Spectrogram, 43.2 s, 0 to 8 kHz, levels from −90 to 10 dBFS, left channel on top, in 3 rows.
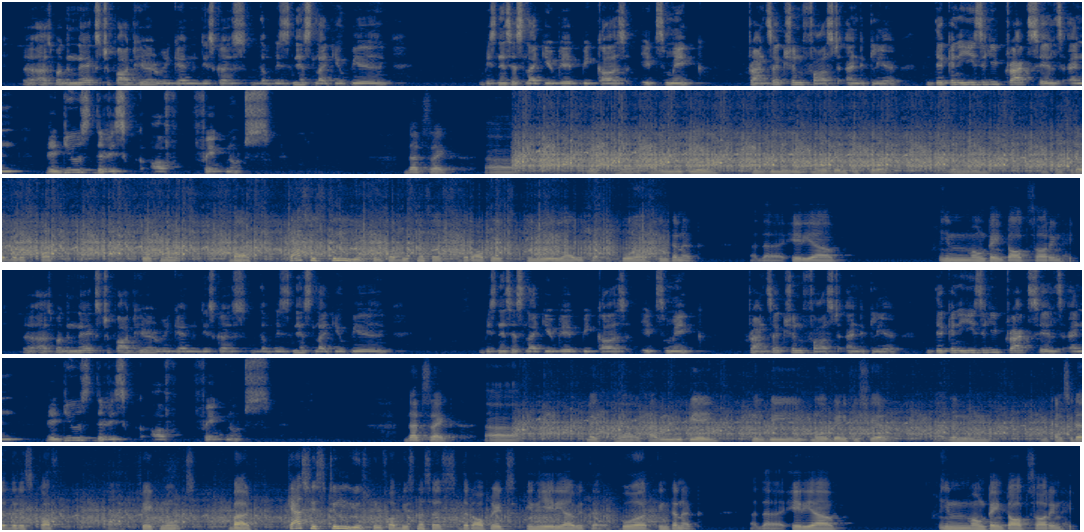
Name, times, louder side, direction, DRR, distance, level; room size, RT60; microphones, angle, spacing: voice 1, 0.3-5.2 6.4-9.3 10.0-12.0 12.3-14.7 15.0-16.1 16.4-16.8 17.1-18.0, left 3 dB, 30° left, 0.6 m, -36 dB
voice 2, 19.8-20.5 20.8-21.4 22.2-24.1 24.4-26.3 26.8-27.7 28.2-29.6 30.2-31.4 31.8-32.3 32.6-38.0 38.8-40.0 41.3-43.1, right 4 dB, 30° right, 0.4 m, -33 dB
sound 1, 21.2-37.7, left 8 dB, 80° left, 0.4 m, -33 dB
7.5 x 4.3 x 4.9 m
head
